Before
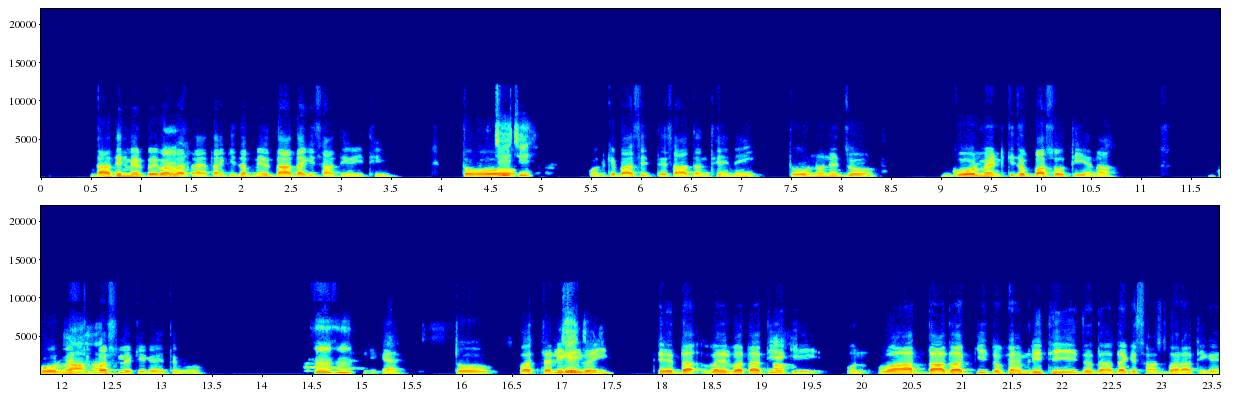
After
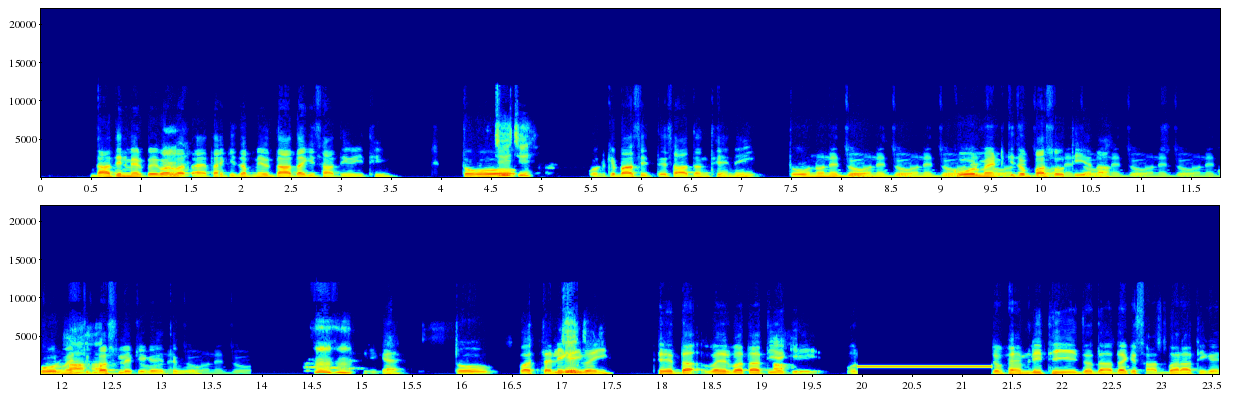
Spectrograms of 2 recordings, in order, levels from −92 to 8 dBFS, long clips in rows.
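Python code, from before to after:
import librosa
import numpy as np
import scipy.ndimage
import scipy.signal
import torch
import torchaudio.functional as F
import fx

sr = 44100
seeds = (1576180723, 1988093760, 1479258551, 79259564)

y = fx.peak_eq(x, sr, hz=1300.0, db=11.0, octaves=0.39, at=(4.83, 5.99))
y = fx.echo_throw(y, sr, start_s=7.64, length_s=0.6, ms=470, feedback_pct=85, wet_db=-5.0)
y = fx.edit(y, sr, fx.bleep(start_s=19.95, length_s=1.35, hz=1040.0, db=-23.0), tone=tone)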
